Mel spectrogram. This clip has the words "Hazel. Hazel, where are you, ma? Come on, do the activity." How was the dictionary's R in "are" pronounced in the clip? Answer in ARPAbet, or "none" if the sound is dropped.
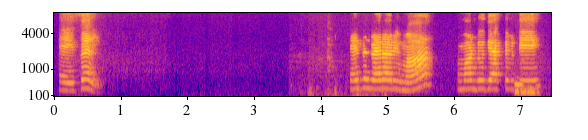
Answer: R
